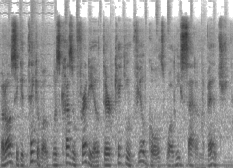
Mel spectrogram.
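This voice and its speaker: A man narrating a children's story in an expressive read-aloud style. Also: medium pitch, a little fast, slight background noise. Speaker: storybook reader.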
